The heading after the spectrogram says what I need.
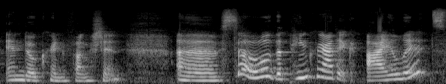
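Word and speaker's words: islets: function so the pancreatic eyelids that word is pronounced like eyelids pancreatic eyelids contain two types of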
